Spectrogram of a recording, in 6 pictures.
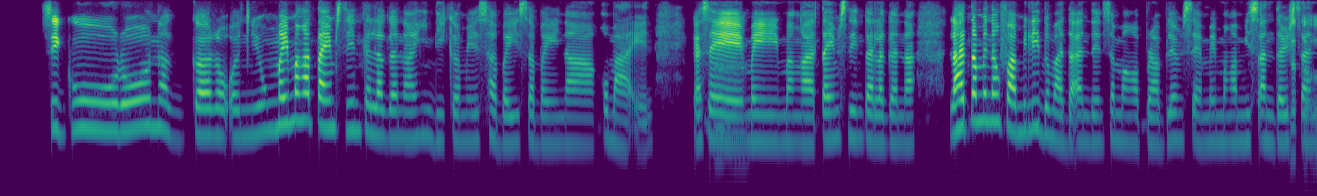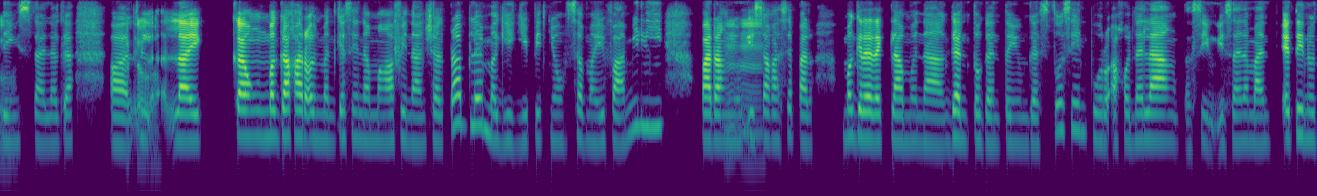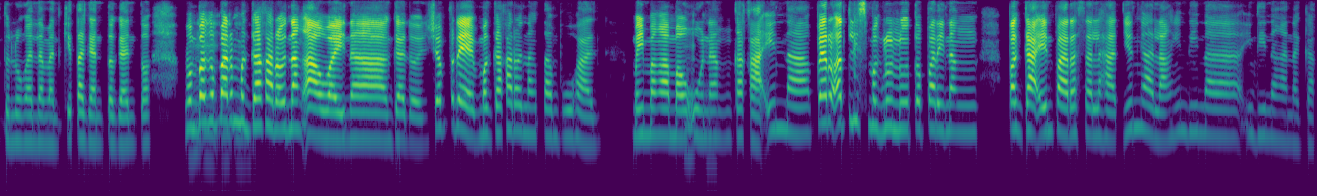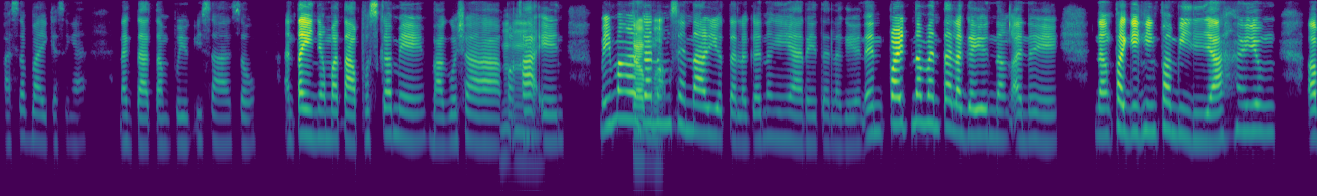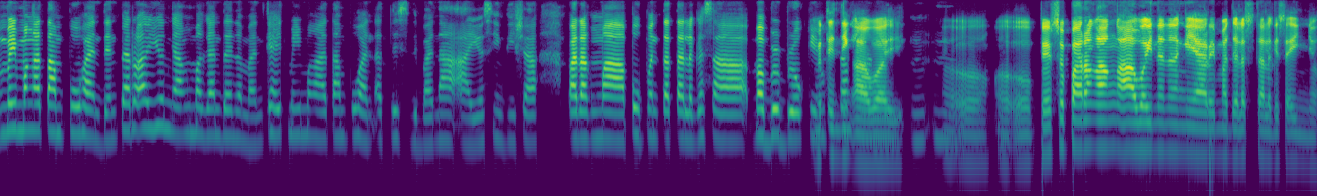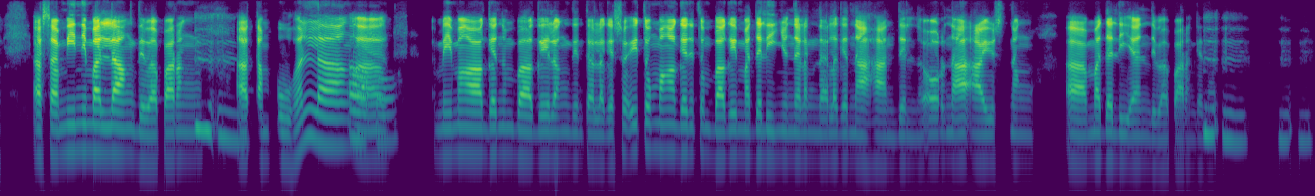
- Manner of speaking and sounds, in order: tapping
- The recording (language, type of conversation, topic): Filipino, podcast, Ano ang ginagawa ninyo para manatiling malapit sa isa’t isa kahit abala?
